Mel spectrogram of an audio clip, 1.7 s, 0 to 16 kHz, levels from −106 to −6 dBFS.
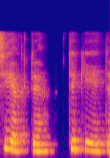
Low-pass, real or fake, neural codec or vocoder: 7.2 kHz; real; none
